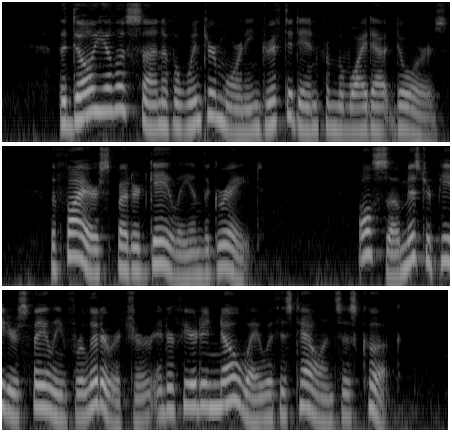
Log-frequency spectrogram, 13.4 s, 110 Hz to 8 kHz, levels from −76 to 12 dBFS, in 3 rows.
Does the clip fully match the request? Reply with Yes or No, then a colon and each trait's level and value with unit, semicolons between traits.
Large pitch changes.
Yes: wide, 5.8 semitones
